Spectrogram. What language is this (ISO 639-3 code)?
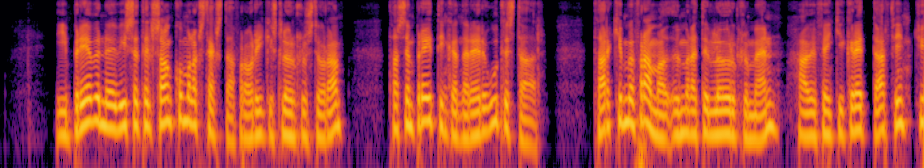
isl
